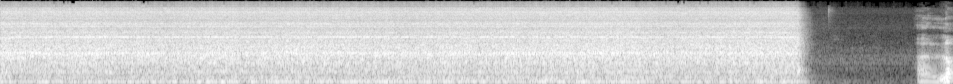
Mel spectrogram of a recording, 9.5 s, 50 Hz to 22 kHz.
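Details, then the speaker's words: Stihl 145° 700mm pole trimmer gear head, after strip-down and rebuild (blades had been noisy), driven clockwise by a portable drill: steady high-pitched spin, even tone, no grinding or clatter, much quieter and smoother; normal gear head running. "lot quieter and a lot smoother action"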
